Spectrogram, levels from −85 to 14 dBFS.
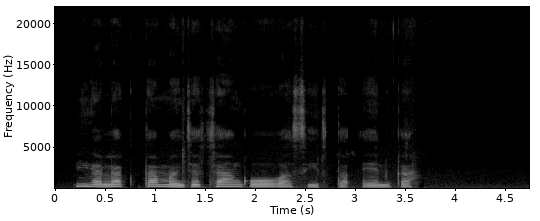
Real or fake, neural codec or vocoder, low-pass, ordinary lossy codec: real; none; none; none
